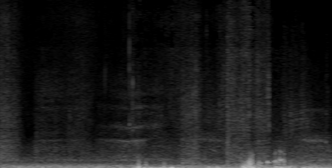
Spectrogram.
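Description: Wind buffeting the microphone as a low rumble, with a stronger gust about three seconds in.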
